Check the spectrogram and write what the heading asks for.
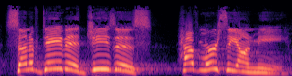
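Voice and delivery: high, pleading call with falling ends; crying out. A narrator's reading. Blind beggar calls to Jesus for mercy, crying out. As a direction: cry out high, begging for attention. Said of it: "he began to cry out".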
